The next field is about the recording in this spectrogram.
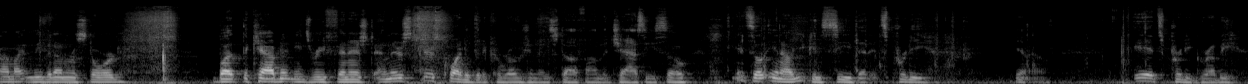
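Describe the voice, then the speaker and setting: A man giving an informal, unscripted hands-on demonstration as a hobbyist, explaining things in a plain-spoken, halting way. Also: lowish voice, animated, warm tone, a little hiss or hum. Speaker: vintage radio hobbyist presenting a demonstration.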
